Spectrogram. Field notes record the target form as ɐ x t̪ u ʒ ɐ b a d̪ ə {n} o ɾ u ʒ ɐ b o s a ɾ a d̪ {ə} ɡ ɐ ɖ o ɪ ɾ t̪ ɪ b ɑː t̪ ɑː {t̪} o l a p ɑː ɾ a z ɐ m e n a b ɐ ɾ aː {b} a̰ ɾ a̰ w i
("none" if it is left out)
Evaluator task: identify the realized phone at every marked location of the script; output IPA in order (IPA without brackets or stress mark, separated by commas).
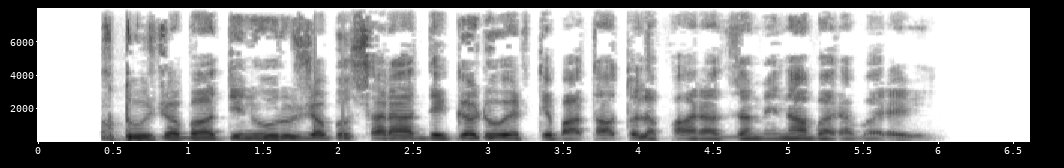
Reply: n, ə, t̪, b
